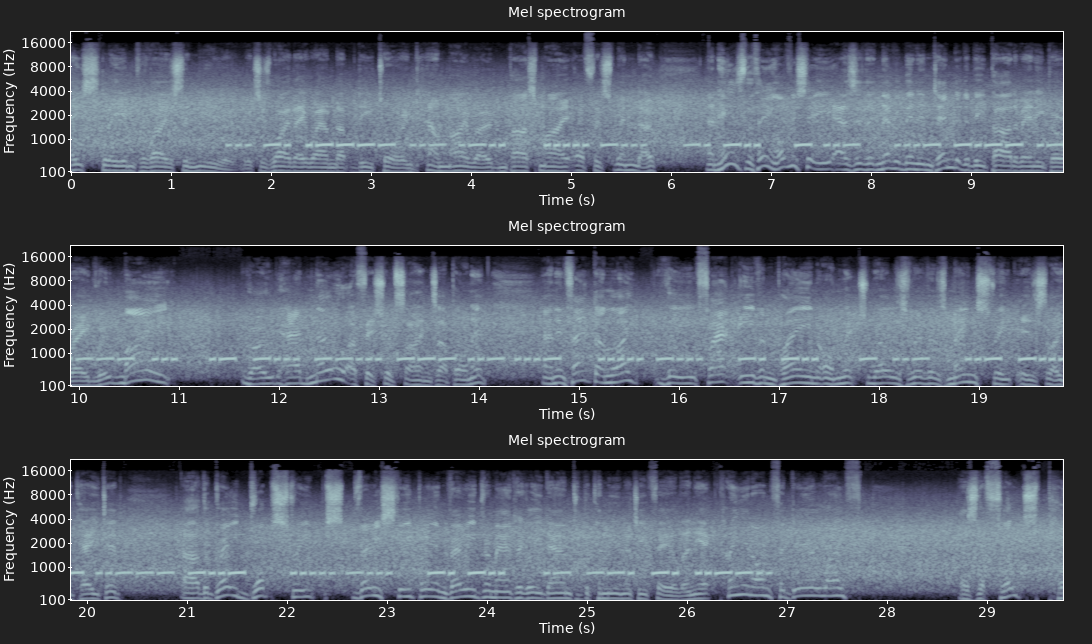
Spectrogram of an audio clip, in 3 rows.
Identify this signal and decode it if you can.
Morse code, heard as a keyed tone, hand-sent with a paddle, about 25 wpm, 860 Hz, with heavy radio static and speech in English. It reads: SN1UL 5B ND TU VY1S AB7OUV 5B ND TU UX2X 5B ND AGN?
